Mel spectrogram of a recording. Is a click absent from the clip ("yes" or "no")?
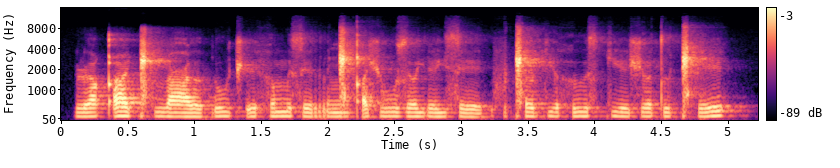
no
